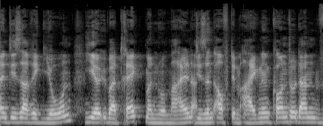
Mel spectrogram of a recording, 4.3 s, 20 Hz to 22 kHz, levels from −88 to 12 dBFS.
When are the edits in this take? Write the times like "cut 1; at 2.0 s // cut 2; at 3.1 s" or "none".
cut 1; at 1.1 s // cut 2; at 2.6 s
